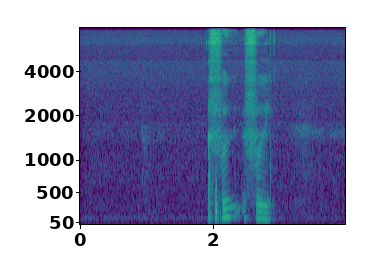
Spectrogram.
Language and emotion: Russian, neutral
